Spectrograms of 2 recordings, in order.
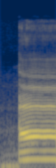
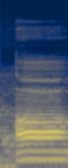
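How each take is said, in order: First: The vowel is narrow, leaning toward an e sound. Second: The vowel is open and heavy, sounding thick. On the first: "tapi nggak terbuka, dia akan tasyabbuh dengan imalah" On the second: "buka, tapi nggak mensejajarkan kedua bibir kita, dia akan tebal"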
